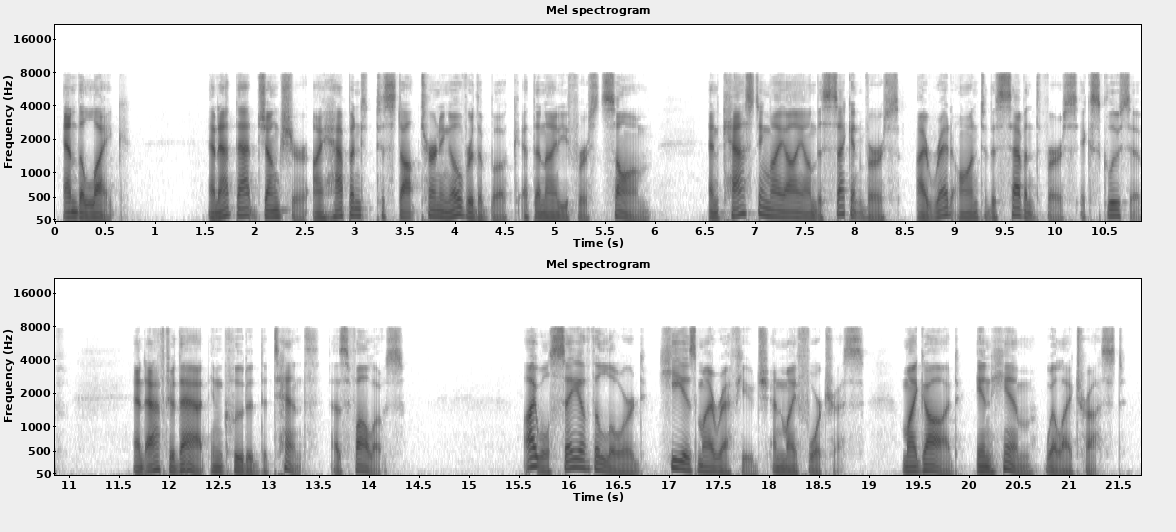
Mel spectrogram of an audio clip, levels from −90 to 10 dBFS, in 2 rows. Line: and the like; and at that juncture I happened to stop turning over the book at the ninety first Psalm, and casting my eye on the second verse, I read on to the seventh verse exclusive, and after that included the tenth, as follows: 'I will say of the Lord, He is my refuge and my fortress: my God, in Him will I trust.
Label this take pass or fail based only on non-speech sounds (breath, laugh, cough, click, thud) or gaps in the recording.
pass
